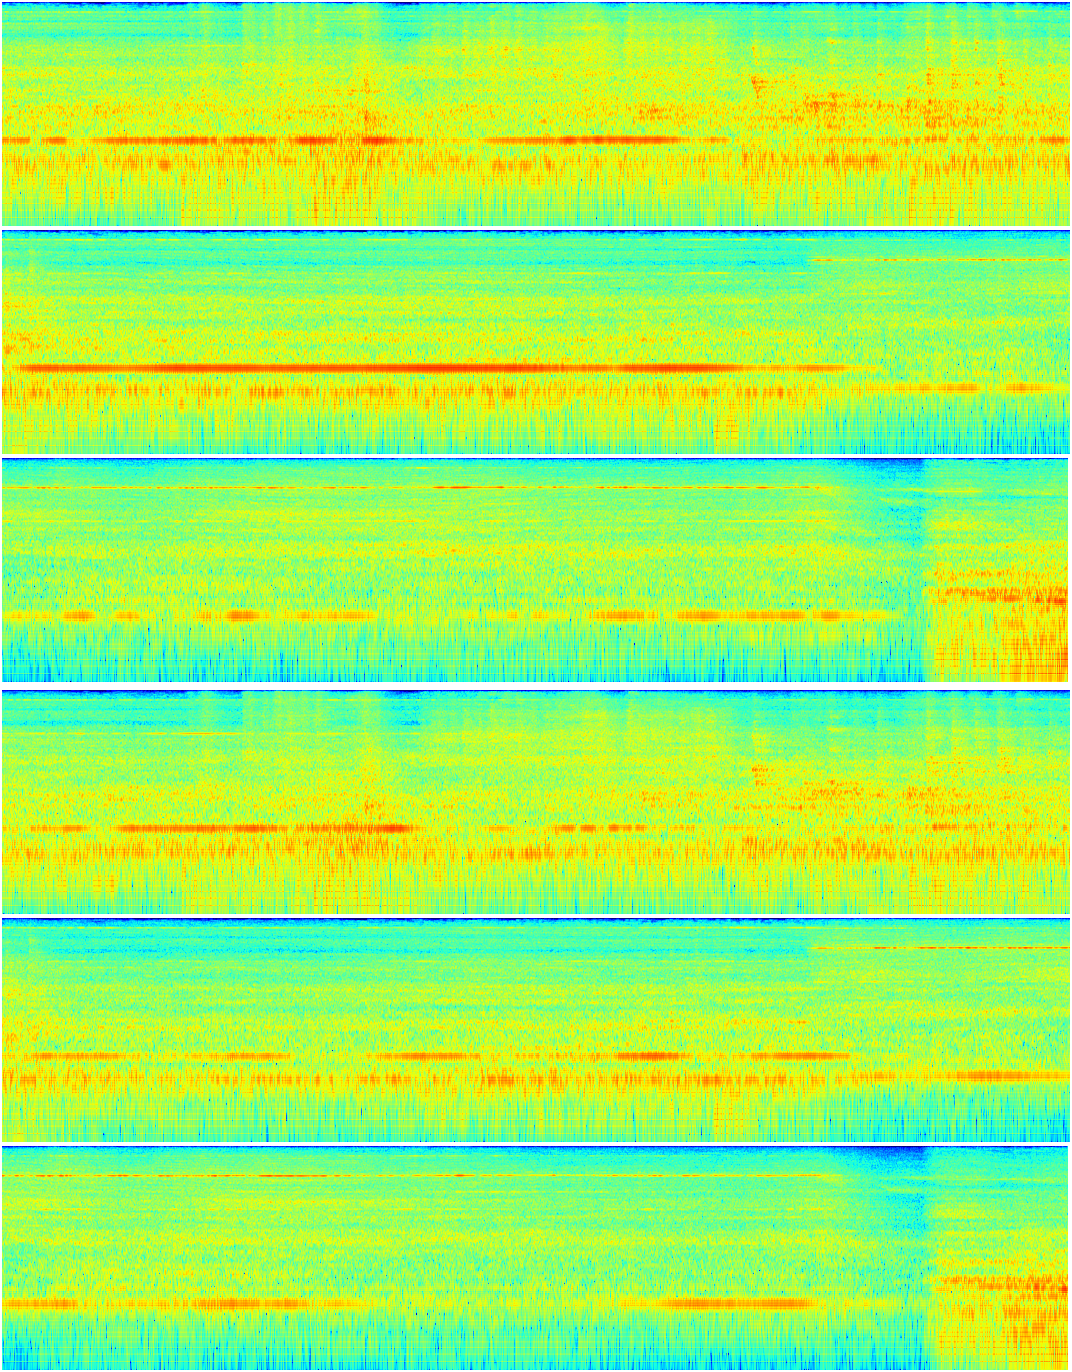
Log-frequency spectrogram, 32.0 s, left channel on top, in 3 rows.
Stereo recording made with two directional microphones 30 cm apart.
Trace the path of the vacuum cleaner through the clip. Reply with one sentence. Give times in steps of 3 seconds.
You can hear the vacuum cleaner on the left from 0 s, in the centre from 15 s, on the right from 18 s and on the left from 24 s.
